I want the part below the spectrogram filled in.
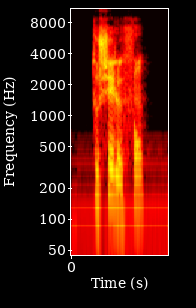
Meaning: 1. to hit rock bottom, to hit the rocks, to bottom out 2. to sink to a new low
- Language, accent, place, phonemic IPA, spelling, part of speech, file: French, France, Lyon, /tu.ʃe l(ə) fɔ̃/, toucher le fond, verb, LL-Q150 (fra)-toucher le fond.wav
